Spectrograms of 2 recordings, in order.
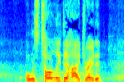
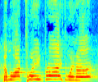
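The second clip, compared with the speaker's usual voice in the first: high, drawn-out boastful holler; imitating a show-off yelling for attention; mock yelling; 7 semitones higher, slower than usual. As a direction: announce yourself to the whole lobby. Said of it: "started yelling".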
